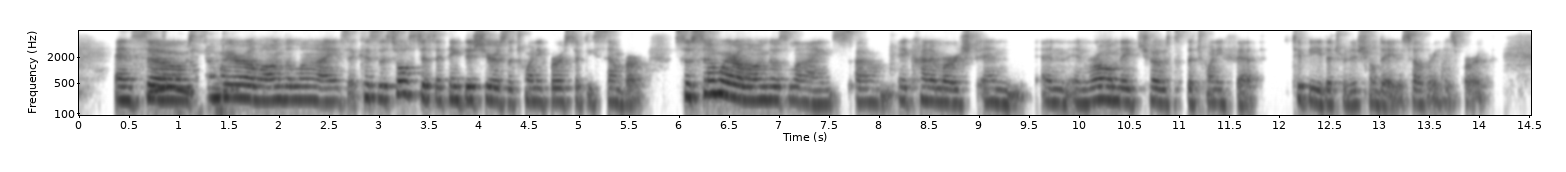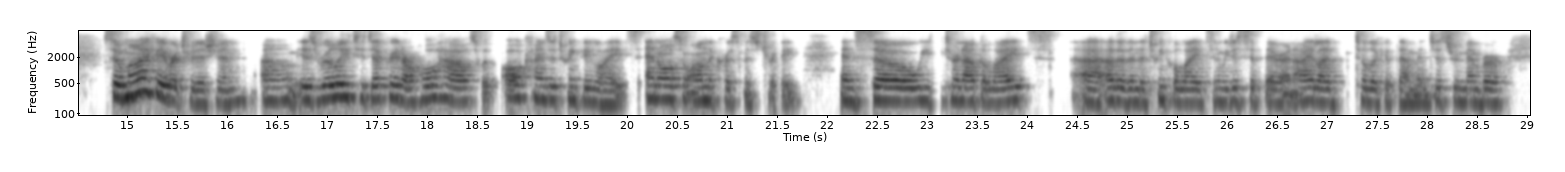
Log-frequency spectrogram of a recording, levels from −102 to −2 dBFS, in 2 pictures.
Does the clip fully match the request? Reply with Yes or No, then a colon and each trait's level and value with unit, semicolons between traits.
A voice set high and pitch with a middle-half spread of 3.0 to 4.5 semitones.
No: high, 200 Hz; narrow, 2.5 semitones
